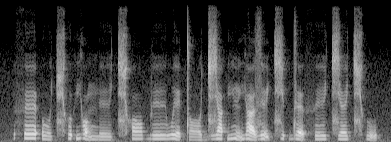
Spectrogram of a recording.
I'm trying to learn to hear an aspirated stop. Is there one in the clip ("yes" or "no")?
yes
